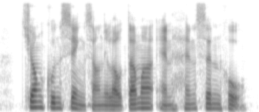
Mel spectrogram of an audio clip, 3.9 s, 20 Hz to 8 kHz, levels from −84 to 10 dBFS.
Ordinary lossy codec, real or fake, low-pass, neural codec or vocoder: none; real; 7.2 kHz; none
